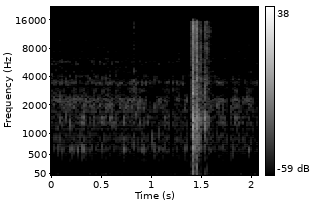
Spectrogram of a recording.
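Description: A single sharp click about one and a half seconds in, a plastic hot glue gun being set down on the tabletop, over faint room hiss.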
